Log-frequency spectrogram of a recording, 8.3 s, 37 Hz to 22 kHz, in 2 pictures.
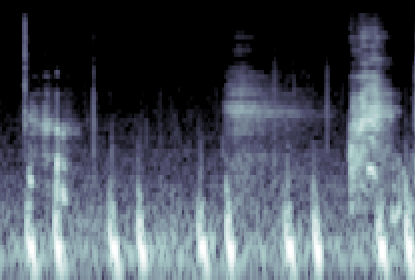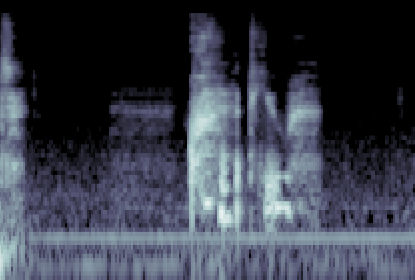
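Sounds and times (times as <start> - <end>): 
speech: 0.3 - 0.7, 6.4 - 7.4
person's own heartbeat thudding in lub-dub beats: 0.3 - 4.4.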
